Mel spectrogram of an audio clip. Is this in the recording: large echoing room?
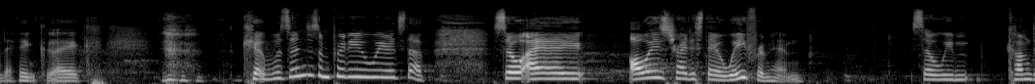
yes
